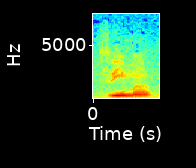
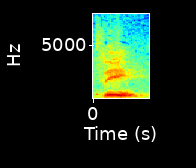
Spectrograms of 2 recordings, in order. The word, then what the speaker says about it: श्रीं: इसमें प्रत्येक में म ध्वनि आई है, ध्यान रखना। जैसे क्लीम श्रीम रीम, और जिनको नहीं आता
